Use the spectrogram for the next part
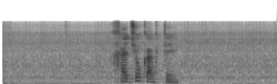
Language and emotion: Russian, neutral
